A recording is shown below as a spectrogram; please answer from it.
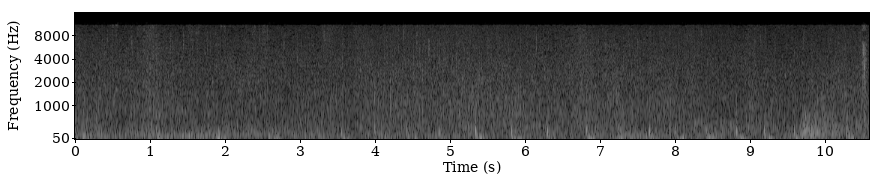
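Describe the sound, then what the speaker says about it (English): Steady rain in an open-world driving game, a dense, even hiss of falling drops with a low rumble underneath, constant and moderately loud throughout with no voices. "I can't even go out there, it's raining."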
